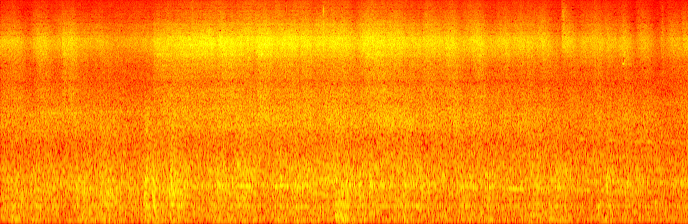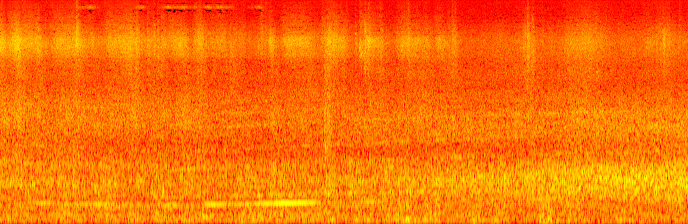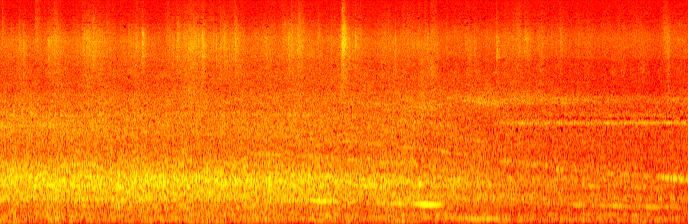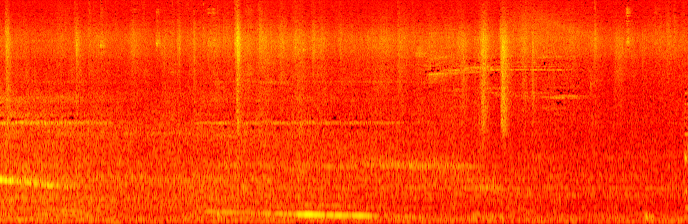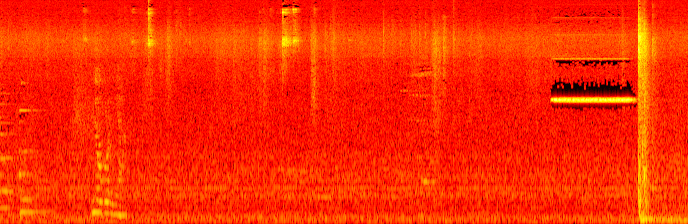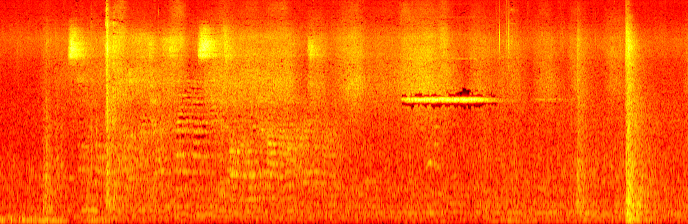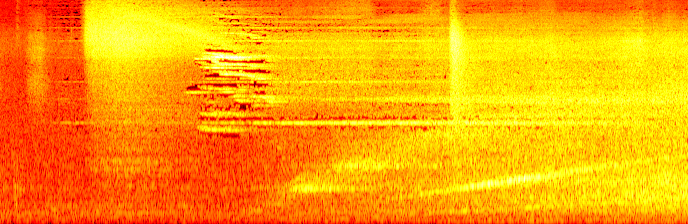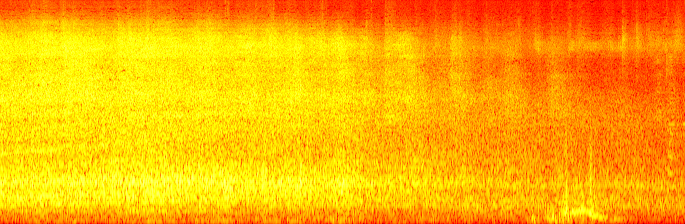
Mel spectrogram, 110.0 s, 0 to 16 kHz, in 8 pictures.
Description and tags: Tehran Metro 2017-01-18
Begins from inside the train wagon, then I get off the train.
Recording date and time: 2017-01-18 22:20 IRST
Recording Device: Stereo microphones on Blackberry DTEK-50 Smartphone
Binaural, City, Field-recording, Iran, Metro, Ride, station, Stereo, Subway, Tehran, Trains, Transport, Urban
